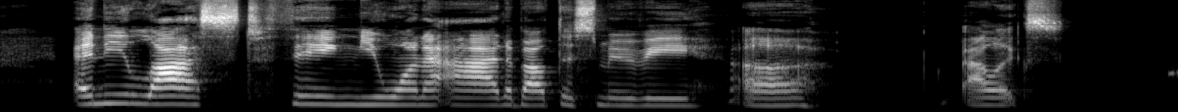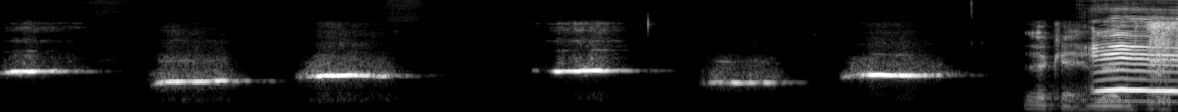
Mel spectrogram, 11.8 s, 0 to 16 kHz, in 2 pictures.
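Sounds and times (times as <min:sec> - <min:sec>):
speech: 0:00.4 - 0:04.2, 0:04.8 - 0:05.4, 0:11.0 - 0:11.7
person whistling a short tune: 0:05.9 - 0:08.0, 0:08.6 - 0:10.8.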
